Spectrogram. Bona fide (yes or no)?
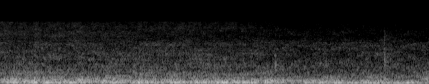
yes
